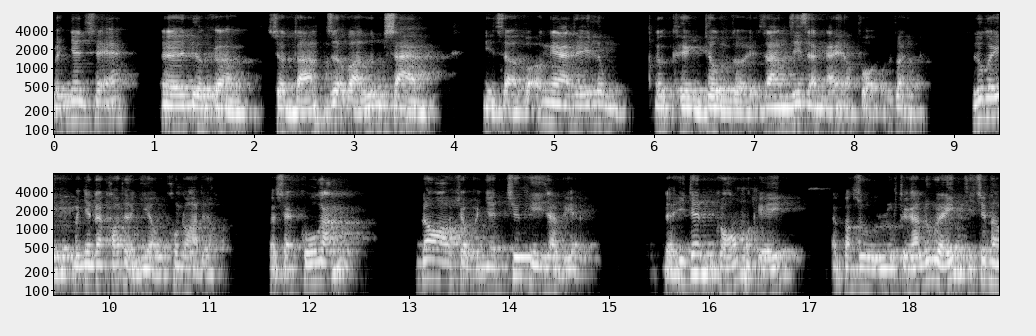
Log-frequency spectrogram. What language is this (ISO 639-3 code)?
vie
